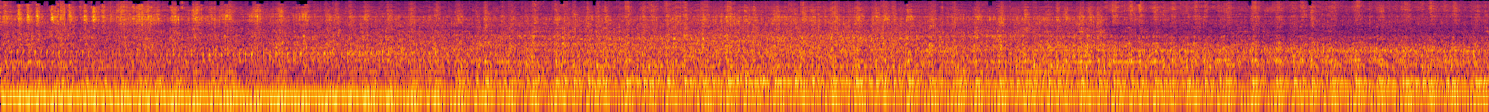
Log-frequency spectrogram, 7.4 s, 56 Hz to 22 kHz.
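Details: 2005 Ski-Doo MX-Z Renegade 600 H.O. SDI after fuel pump, pressure regulator and strainer replacement for hard starting; cold start, steady even high warm-up idle, no misses or surging; normal high warm-up idle.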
